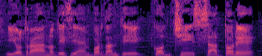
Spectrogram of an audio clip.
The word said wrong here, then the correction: Satorre: Satorre. – Satorre, lo digo bien.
